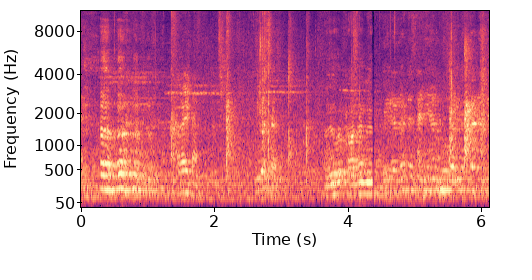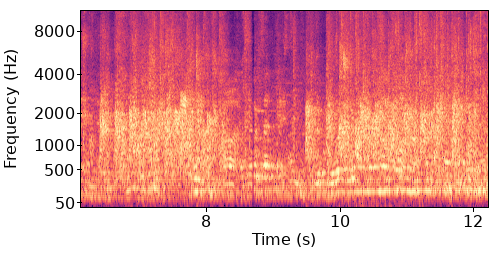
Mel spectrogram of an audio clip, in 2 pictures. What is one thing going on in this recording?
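A man speaks steadily and clearly close by.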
